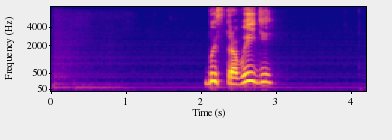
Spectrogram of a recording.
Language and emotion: Russian, angry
